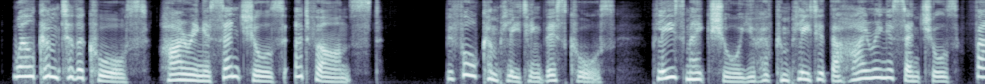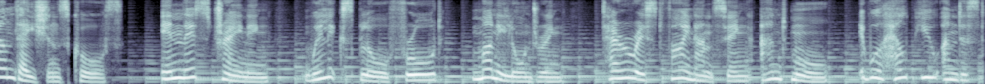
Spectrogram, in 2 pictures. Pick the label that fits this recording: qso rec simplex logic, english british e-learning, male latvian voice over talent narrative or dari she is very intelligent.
english british e-learning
